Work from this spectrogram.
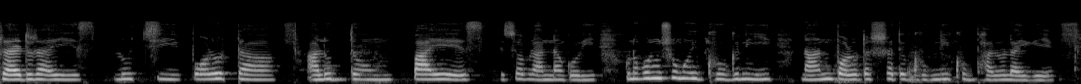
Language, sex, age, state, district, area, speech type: Bengali, female, 18-30, West Bengal, Purba Bardhaman, urban, spontaneous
